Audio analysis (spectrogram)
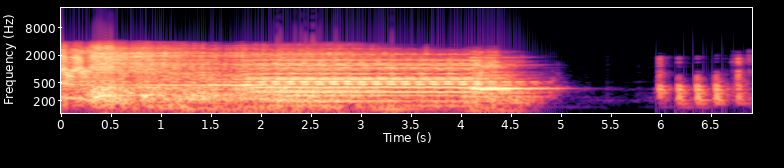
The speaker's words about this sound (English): Who's there? Who's knocking?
